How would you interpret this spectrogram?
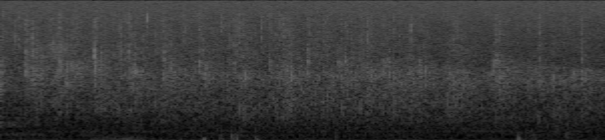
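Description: An audience claps for the Lord steadily for several seconds, a dense, continuous patter of many hands at moderate volume with no voices over it.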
